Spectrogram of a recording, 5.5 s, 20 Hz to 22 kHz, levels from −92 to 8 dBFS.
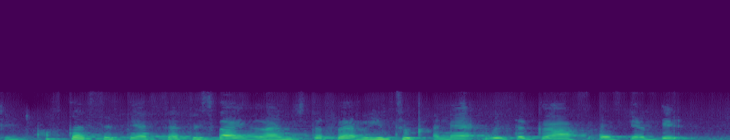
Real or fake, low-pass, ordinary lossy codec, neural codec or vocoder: fake; none; none; codec, 16 kHz, 2 kbps, X-Codec, HuBERT features, trained on general audio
